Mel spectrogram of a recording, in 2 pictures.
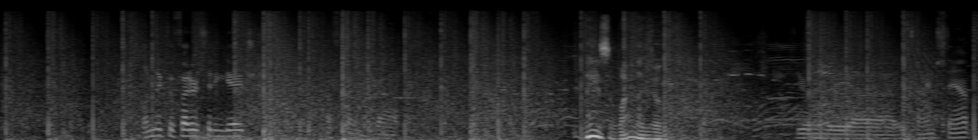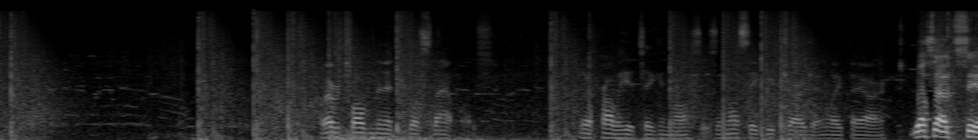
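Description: Rifles fire in scattered volleys.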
